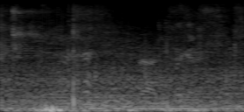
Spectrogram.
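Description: Tennis ball knocks during a rally on a hard court: a few sharp hits and bounces off racket strings and court surface, the loudest about half a second in.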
